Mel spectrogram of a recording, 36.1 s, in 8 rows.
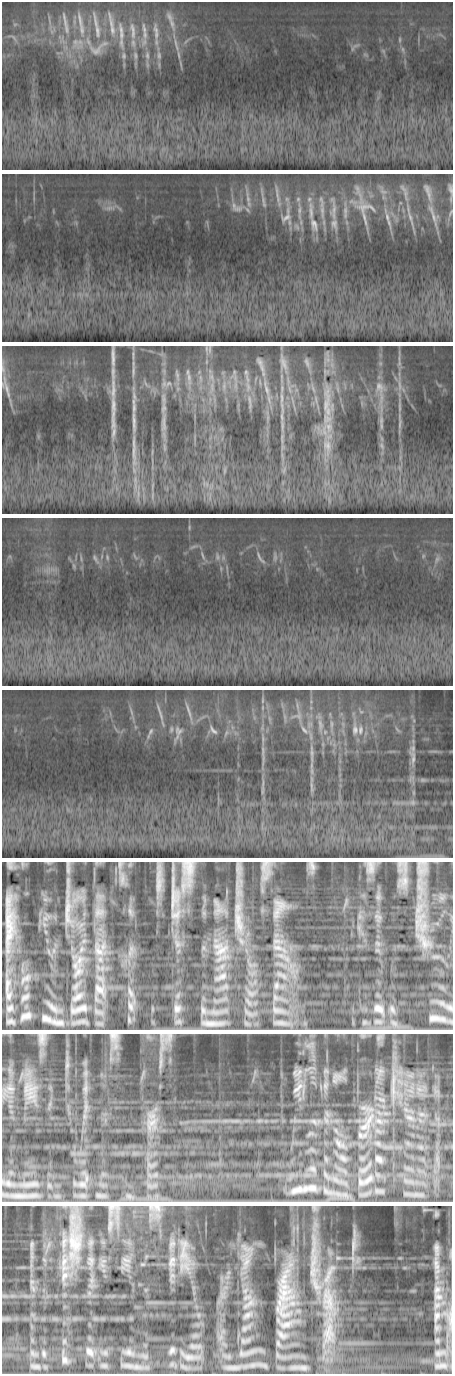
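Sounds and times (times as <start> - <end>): small bird singing: 0.0 - 22.5
knocks and clicks: 20.2 - 22.3.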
